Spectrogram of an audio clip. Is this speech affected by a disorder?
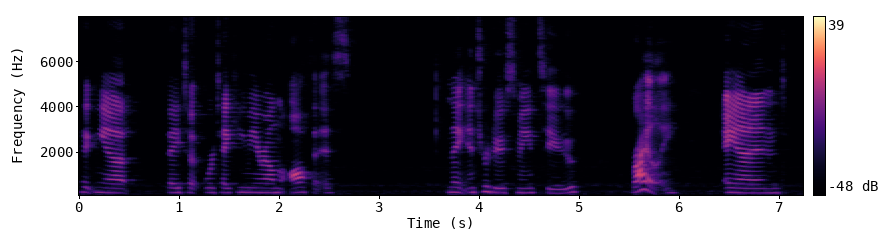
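No.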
